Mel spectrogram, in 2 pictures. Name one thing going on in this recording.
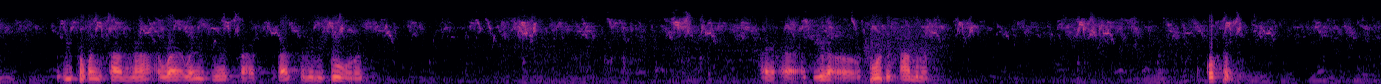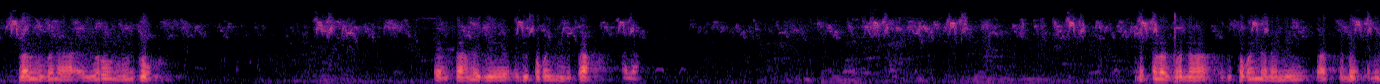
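An elderly man chants in short, melodic phrases with pauses between them.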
